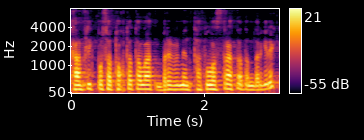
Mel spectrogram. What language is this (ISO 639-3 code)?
kaz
